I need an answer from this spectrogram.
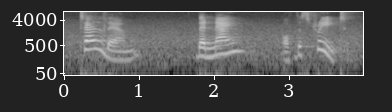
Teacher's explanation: Tell, name, street. Only these three words carry stress. These three words are the strong forms which carry stress.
